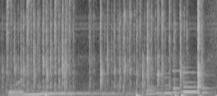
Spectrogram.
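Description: Someone types a message on a keyboard, producing a scattered, irregular run of sharp key clicks and taps at a moderate level, over a steady low humming tone.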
